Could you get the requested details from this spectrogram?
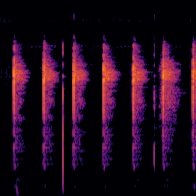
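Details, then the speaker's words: Small speaker, salvaged from a music box, fitted in place of the LED on the collector of a two-transistor positive-feedback tone generator; sharp, evenly spaced pops about three a second as the oscillator runs normally at a low frequency. "You can actually hear the speaker popping at the"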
